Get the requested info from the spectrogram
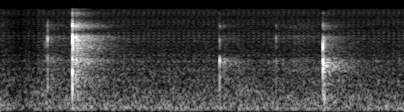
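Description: Faint, sharp clicks, about five over two seconds, the loudest about a third of a second in.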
